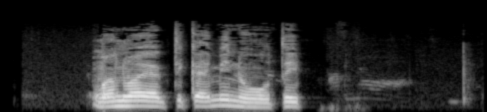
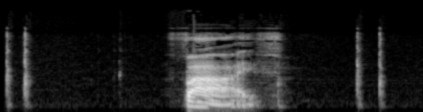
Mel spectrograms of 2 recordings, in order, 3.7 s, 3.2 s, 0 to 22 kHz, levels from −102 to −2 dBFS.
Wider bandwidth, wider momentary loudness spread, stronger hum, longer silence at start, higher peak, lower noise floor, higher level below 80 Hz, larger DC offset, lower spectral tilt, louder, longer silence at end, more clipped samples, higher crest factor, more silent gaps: about the same, 9.8 kHz vs 9.4 kHz; second, 9 LU vs 25 LU; neither; second, 0.7 s vs 1.4 s; about the same, 0 dBFS vs -2 dBFS; second, -69 dBFS vs -79 dBFS; about the same, -70 dBFS vs -70 dBFS; neither; first, -7 dB/octave vs -4 dB/octave; second, -18 LUFS vs -15 LUFS; about the same, 1.4 s vs 1.3 s; neither; about the same, 20 dB vs 20 dB; neither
